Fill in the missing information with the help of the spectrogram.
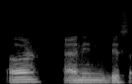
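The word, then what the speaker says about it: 二: and also there is a Chinese character that is true and it is pronounced as R and in this R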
